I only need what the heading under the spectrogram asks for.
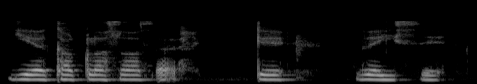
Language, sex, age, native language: Icelandic, male, 7, Icelandic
